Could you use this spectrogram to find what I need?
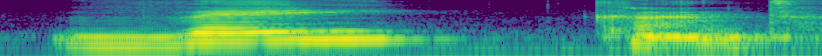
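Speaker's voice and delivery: VACANT split slowly into two syllables; sílaba por sílaba. Shown as a demonstration. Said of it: "La primera sílaba". (VACANT separado en sílabas, lento)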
